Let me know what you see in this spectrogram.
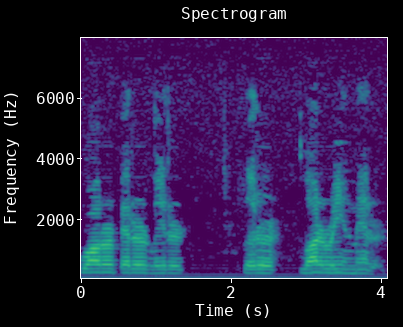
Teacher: the t is between A and E so you say water you remove the te and put R sound just to make it like an American person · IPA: /t̬/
